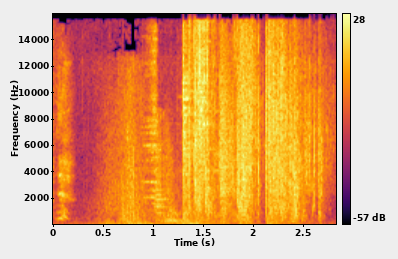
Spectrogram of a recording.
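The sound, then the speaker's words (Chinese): A burning wooden house collapses in a loud, sustained crash, its roof beams cracking and tumbling down with splintering bursts of breaking debris. “刚一挪步，身后的木房轰然倒塌”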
